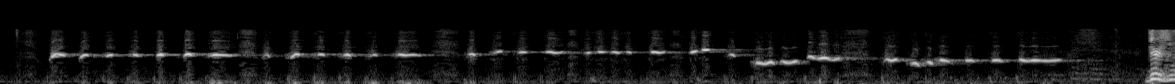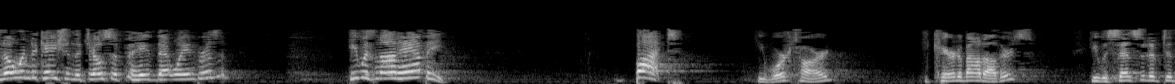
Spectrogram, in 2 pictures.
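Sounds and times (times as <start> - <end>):
bright bouncy whistled melody: 0.5 - 10.7
speech: 11.5 - 14.1, 15.4 - 16.3, 18.2 - 18.6, 19.3 - 20.2, 21.2 - 23.4.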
